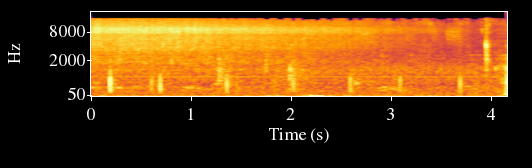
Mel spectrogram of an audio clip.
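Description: Shoes tap softly on a hard floor.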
